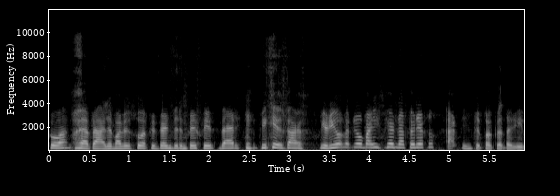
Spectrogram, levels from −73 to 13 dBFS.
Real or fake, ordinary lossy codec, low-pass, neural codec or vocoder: fake; AAC, 48 kbps; 9.9 kHz; autoencoder, 22.05 kHz, a latent of 192 numbers a frame, VITS, trained on many speakers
